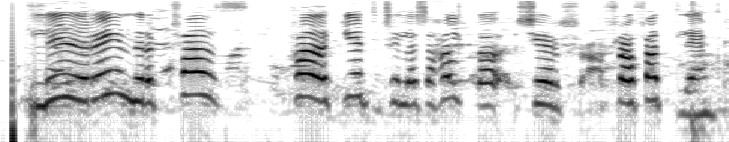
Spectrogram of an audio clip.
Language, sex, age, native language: Icelandic, male, 18-19, Icelandic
